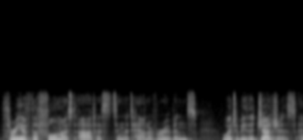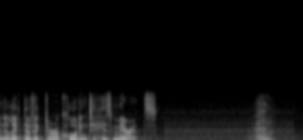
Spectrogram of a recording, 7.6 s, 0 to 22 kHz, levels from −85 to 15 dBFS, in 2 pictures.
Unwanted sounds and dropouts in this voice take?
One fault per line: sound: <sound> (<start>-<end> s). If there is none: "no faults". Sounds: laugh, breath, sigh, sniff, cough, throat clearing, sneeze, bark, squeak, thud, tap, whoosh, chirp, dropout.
sound: breath (6.8-7.3 s)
